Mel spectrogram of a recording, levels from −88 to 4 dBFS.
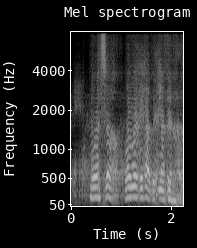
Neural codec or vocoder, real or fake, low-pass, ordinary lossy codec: codec, 16 kHz, 0.5 kbps, FreqCodec, smaller model; fake; none; none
